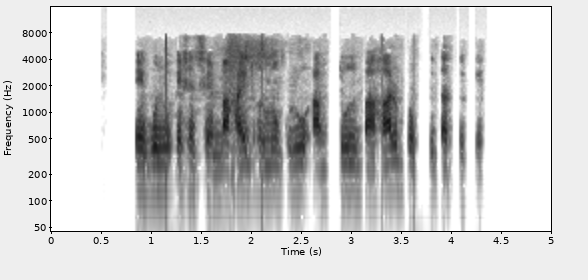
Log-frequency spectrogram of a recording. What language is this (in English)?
Bangla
